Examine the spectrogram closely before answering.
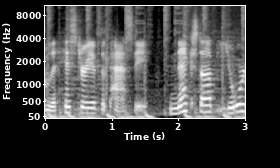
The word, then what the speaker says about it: pasty: the u.p is the pasty and it is important that you pronounce it correctly pasty not pasty that's a completely different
